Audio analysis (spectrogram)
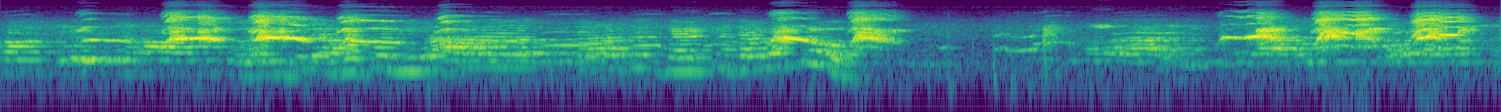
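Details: Puppies in a village; high whining yelps and whimpers with wavering pitch, in quick overlapping bursts, broken by a short pause, then resuming.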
